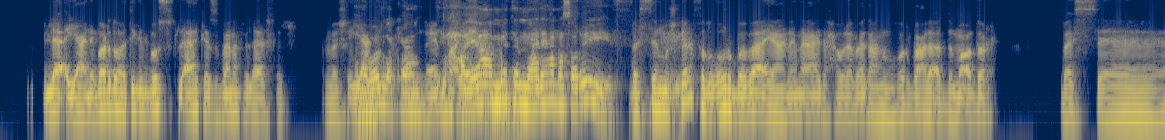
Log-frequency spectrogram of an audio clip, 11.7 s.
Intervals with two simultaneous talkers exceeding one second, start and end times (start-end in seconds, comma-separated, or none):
3.5-5.3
